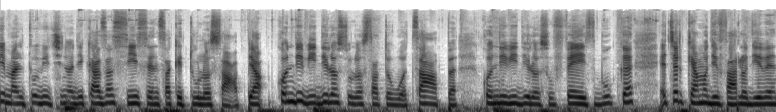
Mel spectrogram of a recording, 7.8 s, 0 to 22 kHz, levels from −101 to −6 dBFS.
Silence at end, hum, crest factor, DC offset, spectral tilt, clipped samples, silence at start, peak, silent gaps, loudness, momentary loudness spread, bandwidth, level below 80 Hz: 0 s; none; 12 dB; under 0.1%; -4.5 dB/octave; under 0.1%; 0 s; -6 dBFS; none; -18 LUFS; 6 LU; 16.5 kHz; -28 dBFS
